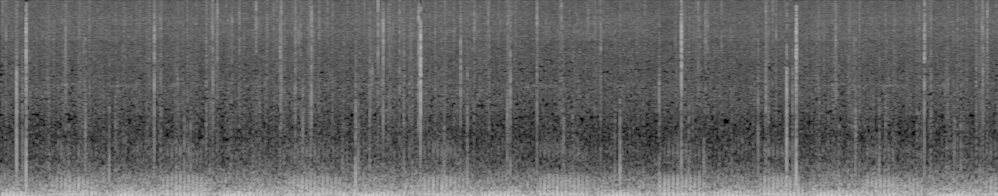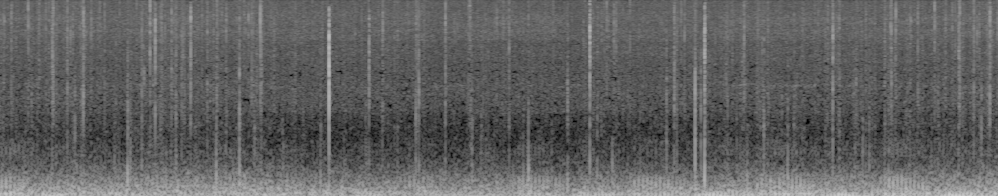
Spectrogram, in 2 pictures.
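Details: Twenty seconds of a cat's unbroken low purr pulsing in gentle swells about once a second, mixed with a cozy fireplace's scattered crackling and popping, intended as sleep and study ambience.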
